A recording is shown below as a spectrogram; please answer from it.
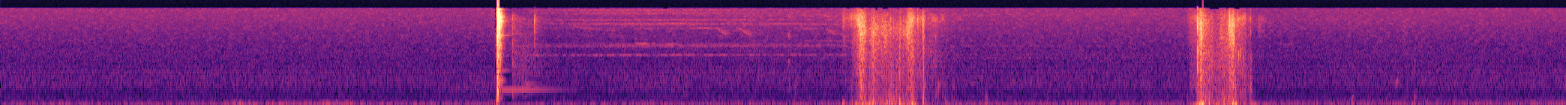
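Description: Two PCP air rifle shots from an FX Maverick. The first is a sharp crack about three seconds in with a short metallic ringing after it; the second comes about eight seconds in. Between them, near six seconds, there is a brief rustling burst.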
